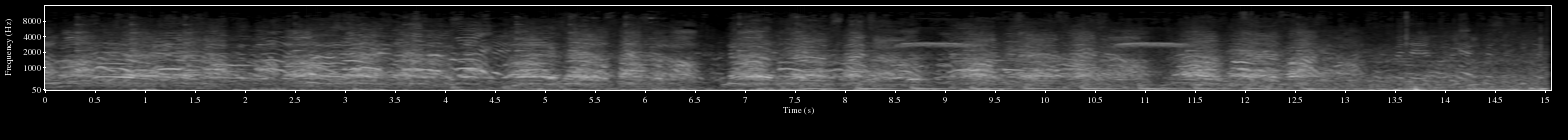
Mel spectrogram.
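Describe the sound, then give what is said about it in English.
A protest crowd sitting in the road over plans to move a library chants loudly in steady rhythmic bursts, many voices shouting together over a constant low rumble, with a few brief higher tones cutting through. “People are sitting in the road.”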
